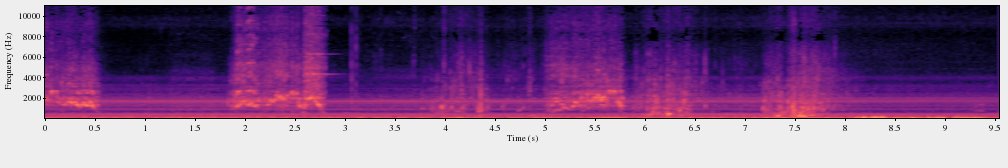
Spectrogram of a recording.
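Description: A hooked redfish thrashing and splashing at the surface beside the kayak, in several short bursts. A steady wind rumble runs on the microphone underneath.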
